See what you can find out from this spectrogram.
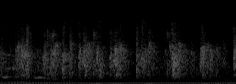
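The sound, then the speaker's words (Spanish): A church audience claps in praise to the Lord during a service, with faint, rhythmic bursts of hand clapping keeping an even beat. “Dele ese aplauso al Señor.”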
